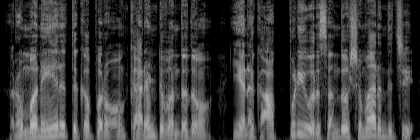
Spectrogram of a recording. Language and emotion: Tamil, happy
